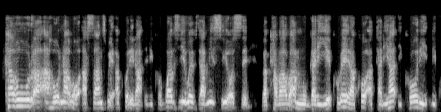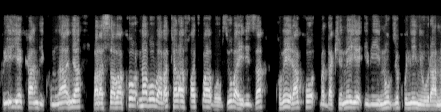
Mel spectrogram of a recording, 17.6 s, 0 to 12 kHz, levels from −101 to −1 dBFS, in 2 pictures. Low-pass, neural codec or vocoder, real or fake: 7.2 kHz; codec, 16 kHz, 4.8 kbps, FACodec; fake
